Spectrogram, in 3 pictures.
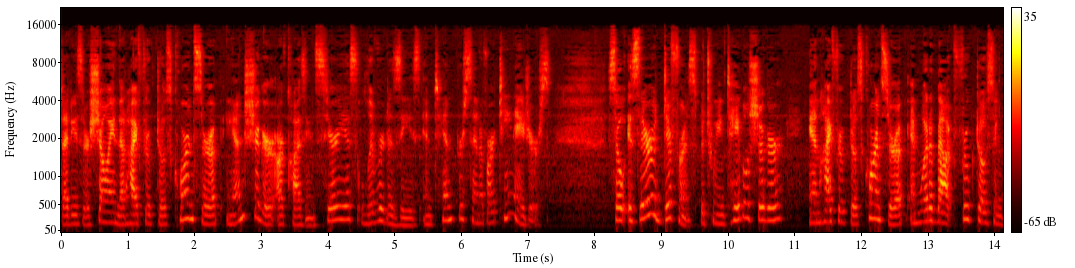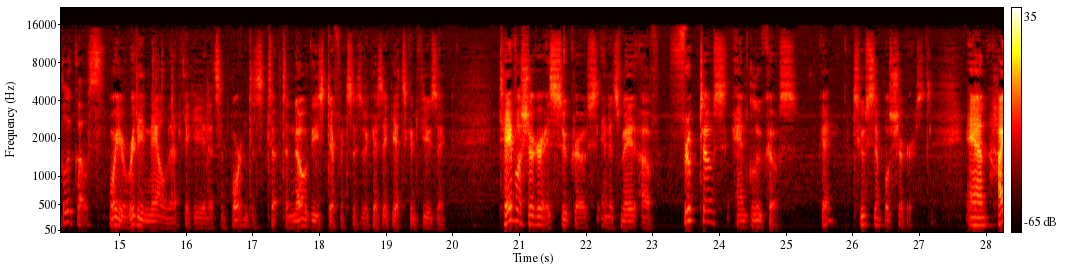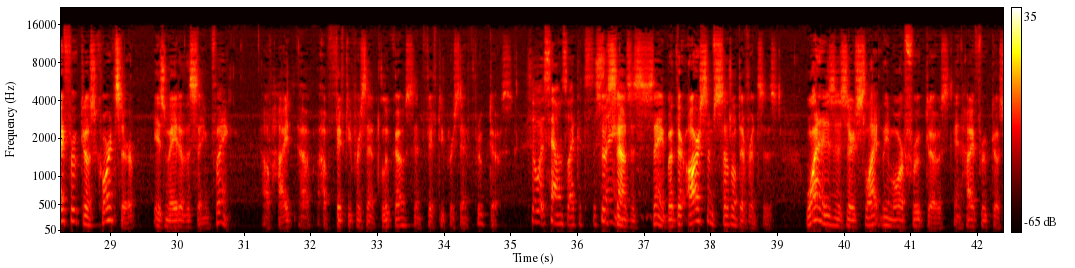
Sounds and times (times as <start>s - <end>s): Speech: 0.0s - 7.4s, 8.2s - 19.9s, 20.7s - 42.3s.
